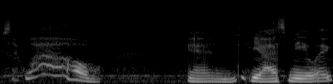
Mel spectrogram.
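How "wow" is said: put-on excited child voice, higher and quieter. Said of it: "super excited".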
